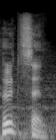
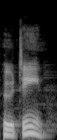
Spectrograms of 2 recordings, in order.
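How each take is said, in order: First: It is said the French Canadian way. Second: It is said the English Canadian way. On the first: "if you're from the French-speaking part of Canada, you pronounce it poutine" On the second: "over here on the other side of Canada, we pronounce it poutine"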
